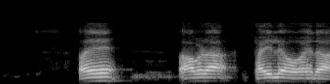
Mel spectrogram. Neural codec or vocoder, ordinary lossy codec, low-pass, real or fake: codec, 16 kHz in and 24 kHz out, 1 kbps, XY-Tokenizer; MP3, 64 kbps; 7.2 kHz; fake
